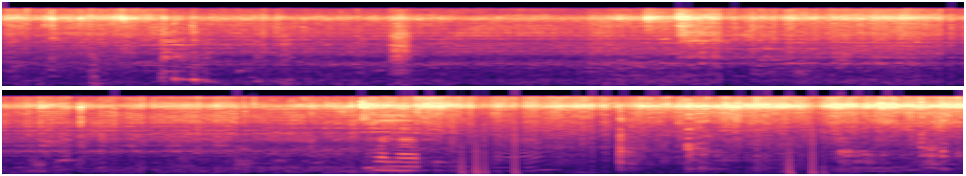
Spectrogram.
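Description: Squash cubes frying in oil in an aluminium wok: a steady sizzle, with a few sharp metal clinks as a steel lid is set on and later lifted off. The sizzle is softer while the lid is on and louder once it comes off, about two-thirds of the way in.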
